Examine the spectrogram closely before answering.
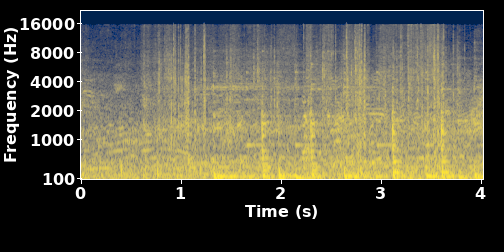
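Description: A paper bag rustles.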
